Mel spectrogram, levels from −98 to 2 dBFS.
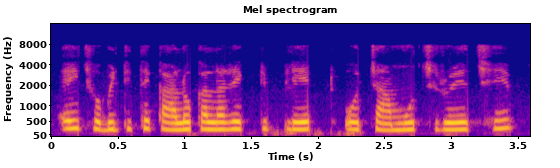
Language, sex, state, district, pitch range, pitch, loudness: Bengali, female, West Bengal, Alipurduar, 230-250 Hz, 235 Hz, -15 LUFS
